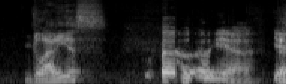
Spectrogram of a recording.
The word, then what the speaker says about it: gladius: at that part oh yeah how do you pronounce uh the word for knife i don't remember the word for knife it's gladys right gladius oh yeah yeah it's a sword again in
